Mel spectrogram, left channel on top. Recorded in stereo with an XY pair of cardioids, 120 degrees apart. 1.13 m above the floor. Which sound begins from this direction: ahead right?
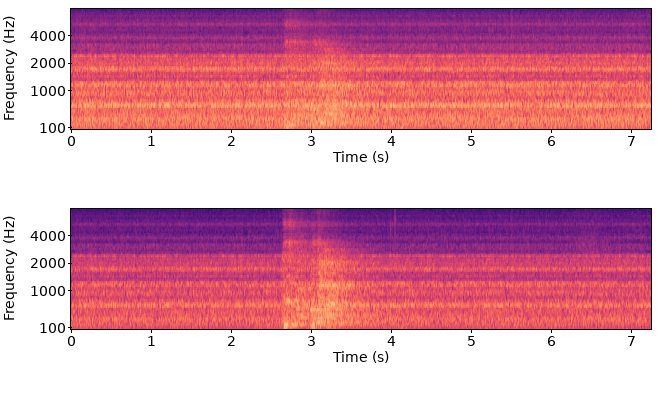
A cough, at 2.6 s.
